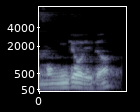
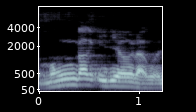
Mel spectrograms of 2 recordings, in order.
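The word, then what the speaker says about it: 몽교일여: 몽교 이어. 여기 몽자고 한자로 이렇게 써 놓으면은 이게 읽어 보라 그러면 또 몽각이여라고 읽는 사람이 있어요. 이거는 깨달을 각자인데 꿈꾸다 꿈에서 잠에서 깨어나다 할 때는 교라고 읽어요. 각자하고 똑같은 건데.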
